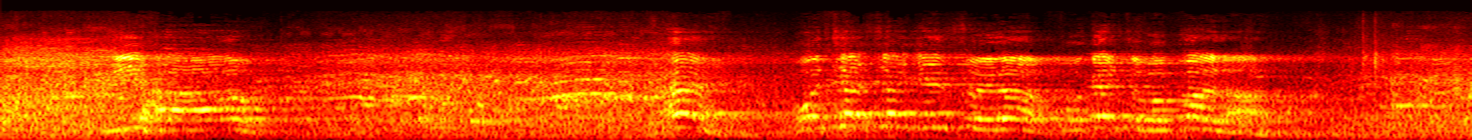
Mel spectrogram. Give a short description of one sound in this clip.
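A man speaks loudly to a crowd.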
